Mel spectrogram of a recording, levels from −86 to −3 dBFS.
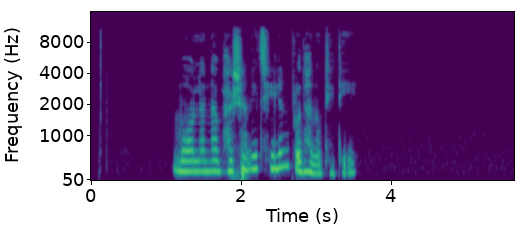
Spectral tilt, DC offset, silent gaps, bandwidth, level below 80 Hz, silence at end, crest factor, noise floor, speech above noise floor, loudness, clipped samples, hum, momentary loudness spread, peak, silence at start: -4 dB/octave; under 0.1%; none; 11.5 kHz; -68 dBFS; 2.15 s; 20 dB; -80 dBFS; 52 dB; -28 LUFS; under 0.1%; none; 12 LU; -12 dBFS; 1.1 s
